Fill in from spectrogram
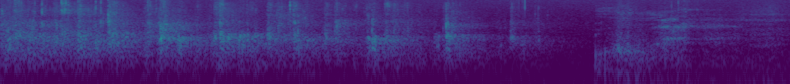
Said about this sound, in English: Thank you very much. You want to give a nice round of applause to these.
